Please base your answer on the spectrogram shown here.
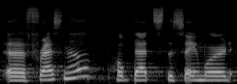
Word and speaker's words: Fresnel: what what do i you don't pronounce the s in english fresn how do i not pronounce the s in fresnel fresnel for netherlands okay for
